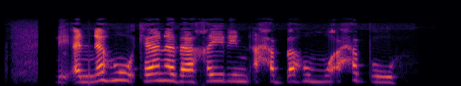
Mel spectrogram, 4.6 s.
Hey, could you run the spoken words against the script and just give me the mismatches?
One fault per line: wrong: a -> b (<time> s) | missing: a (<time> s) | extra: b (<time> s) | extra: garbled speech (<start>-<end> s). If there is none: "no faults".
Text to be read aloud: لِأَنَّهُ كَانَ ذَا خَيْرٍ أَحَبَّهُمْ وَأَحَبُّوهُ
no faults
